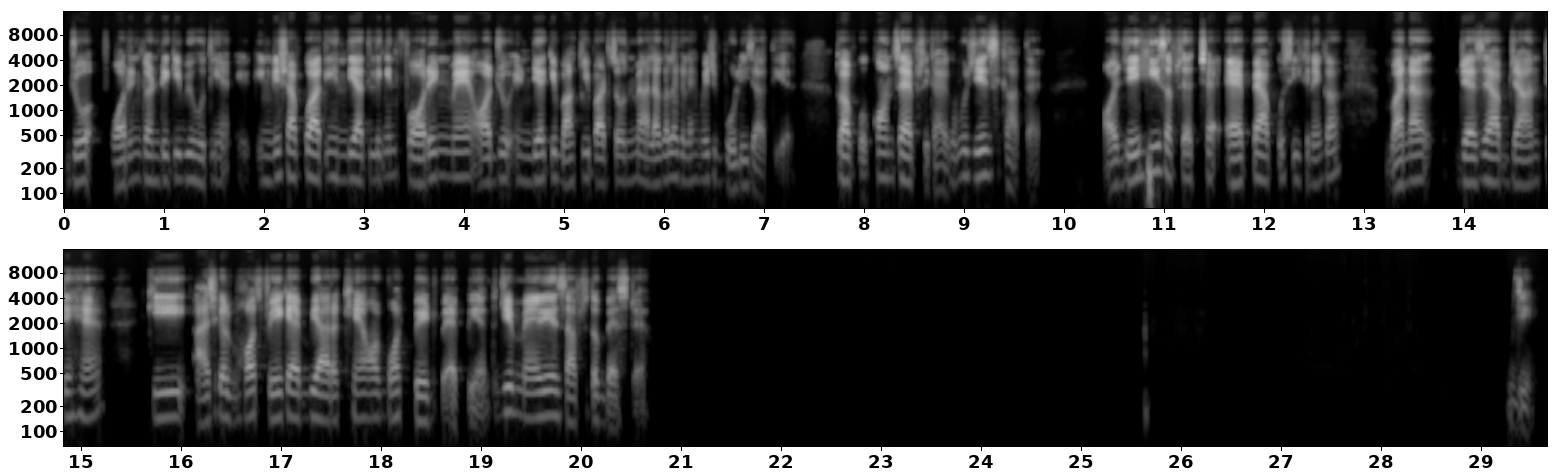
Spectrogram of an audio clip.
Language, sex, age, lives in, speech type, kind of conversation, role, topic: Hindi, male, 25-29, India, conversation, podcast, guest, Kaunse apps ya websites tum self-learning ke liye use karte ho?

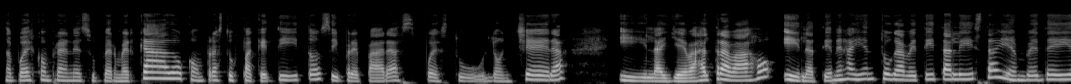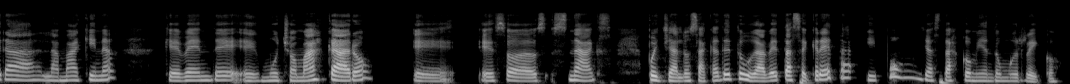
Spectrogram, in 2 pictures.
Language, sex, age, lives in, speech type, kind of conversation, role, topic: Spanish, female, 45-49, United States, conversation, advice, advisor, ¿Cuáles son los pequeños gastos diarios que te impiden ahorrar de forma constante?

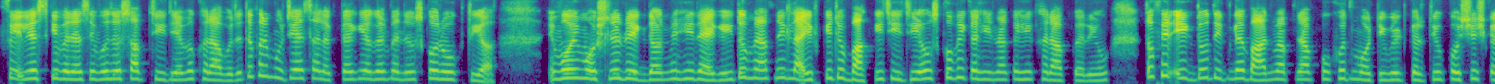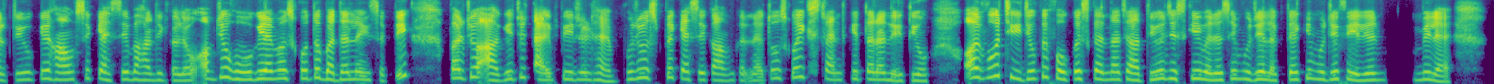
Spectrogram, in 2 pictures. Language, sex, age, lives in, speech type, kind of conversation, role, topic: Hindi, female, 20-24, India, conversation, podcast, guest, Tum apni nakaamiyon ko kaise dekhte ho?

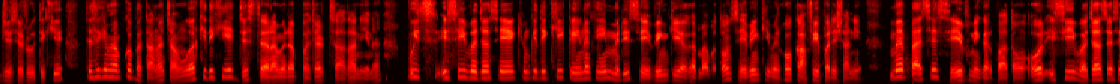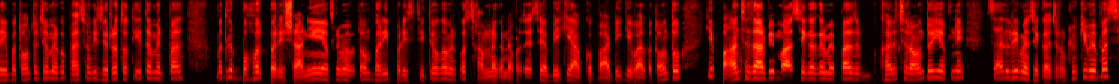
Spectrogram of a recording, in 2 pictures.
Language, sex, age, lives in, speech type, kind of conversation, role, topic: Hindi, male, 20-24, India, conversation, advice, user, बजट में स्टाइलिश कपड़े और उपहार कैसे चुनें और प्रबंधित करें?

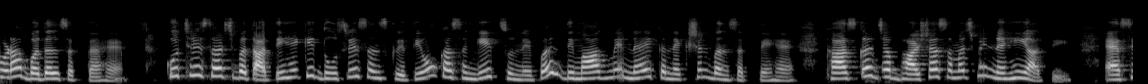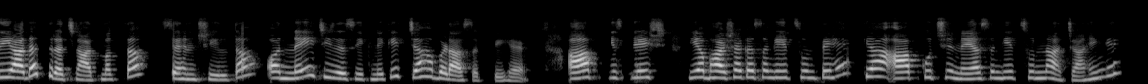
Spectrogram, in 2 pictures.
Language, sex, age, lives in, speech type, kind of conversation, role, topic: Hindi, female, 35-39, India, read, expert-assistant, expert, संगीत सुनने से दिमाग पर क्या प्रभाव पड़ता है?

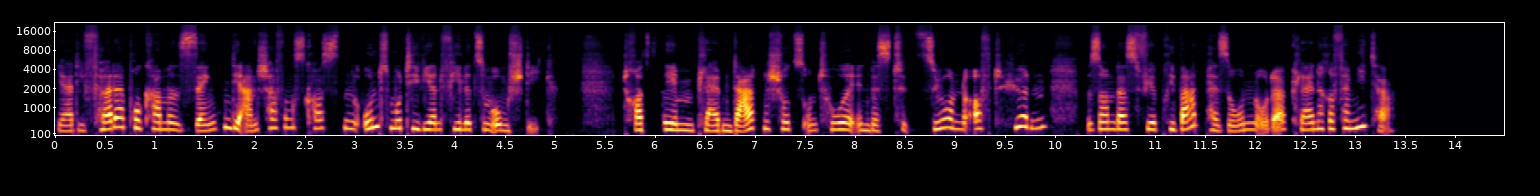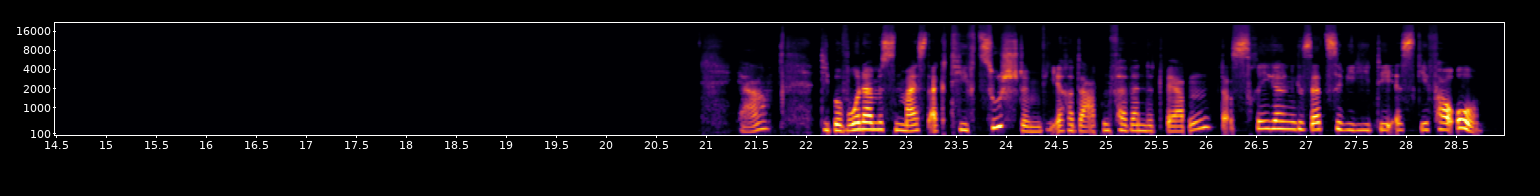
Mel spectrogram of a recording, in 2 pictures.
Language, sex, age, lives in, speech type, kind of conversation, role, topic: German, female, 20-24, Germany, read, expert-assistant, expert, Warum entstehen Wetterextreme wie Stürme, Dürren oder Überschwemmungen immer häufiger?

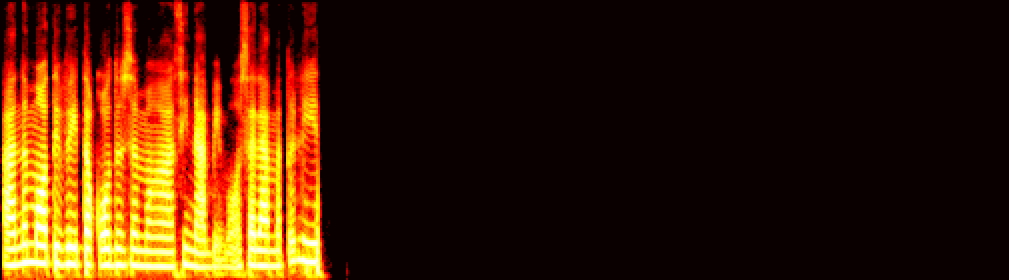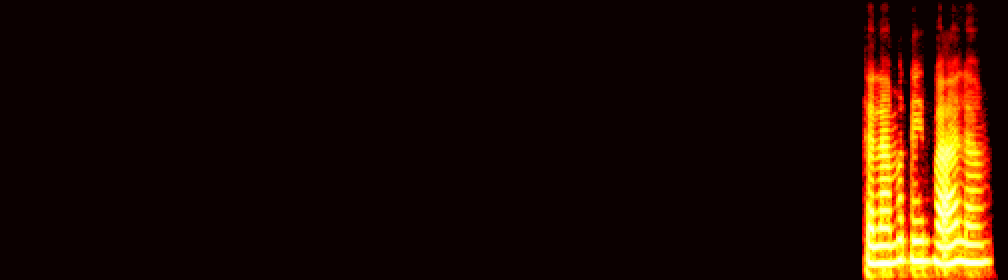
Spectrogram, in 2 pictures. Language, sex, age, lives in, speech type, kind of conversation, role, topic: Filipino, female, 25-29, United States, conversation, advice, user, Paano ako makakapagpahinga nang maayos habang nasa bahay?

